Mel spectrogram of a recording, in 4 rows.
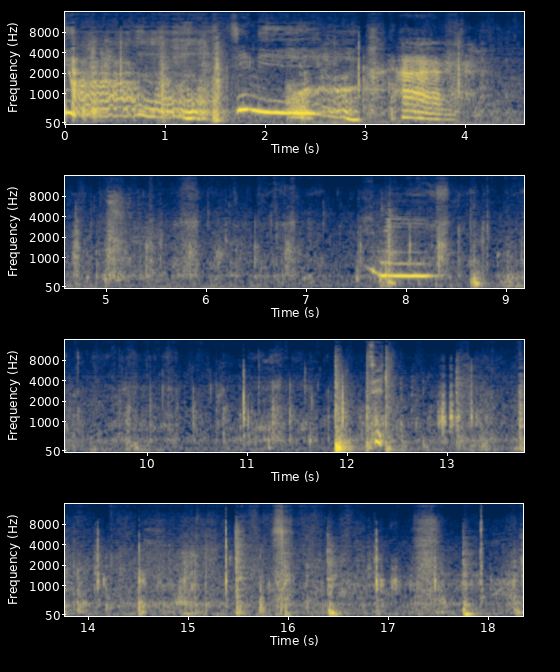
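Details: Sydney, a 12-year-old rescue Border Terrier, making funny noises: drawn-out whining moans that bend up and down in pitch over the first few seconds, one short whine near the middle, then scattered clicks and knocks.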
